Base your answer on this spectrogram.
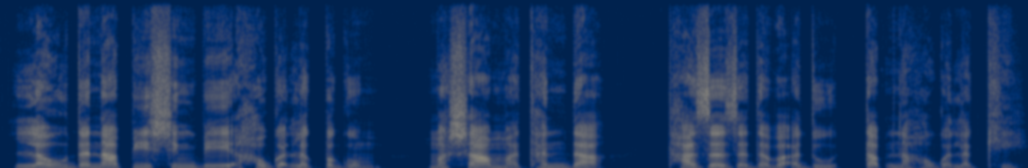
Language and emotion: Manipuri, neutral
